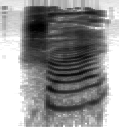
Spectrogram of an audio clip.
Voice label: "shuai2", pinyin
